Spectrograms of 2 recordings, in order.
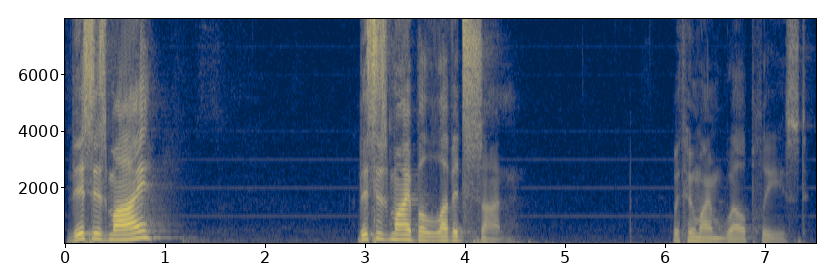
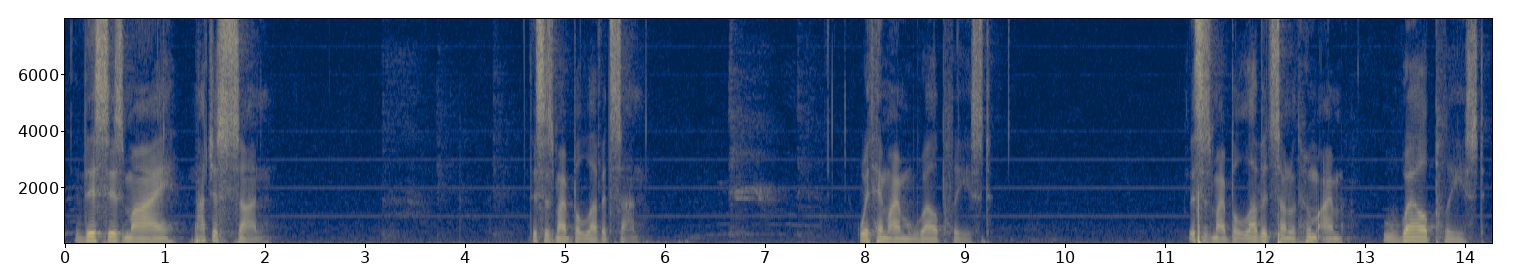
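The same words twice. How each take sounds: First: Voice from heaven. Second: Tender voice from heaven. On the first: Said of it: "a voice came out of heaven saying". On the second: Preacher voices the Father blessing his beloved Son: soft, tender pride. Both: Retold or imitated.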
